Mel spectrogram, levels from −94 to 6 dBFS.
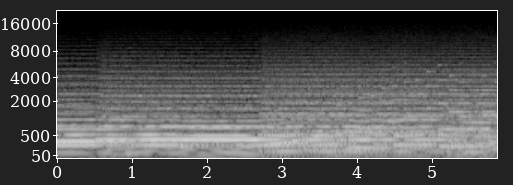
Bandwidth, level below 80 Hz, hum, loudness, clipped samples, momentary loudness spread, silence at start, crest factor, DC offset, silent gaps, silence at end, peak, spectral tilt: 8 kHz; -44 dBFS; none; -18 LUFS; under 0.1%; 4 LU; 0 s; 12 dB; under 0.1%; none; 0 s; -6 dBFS; -7.5 dB/octave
